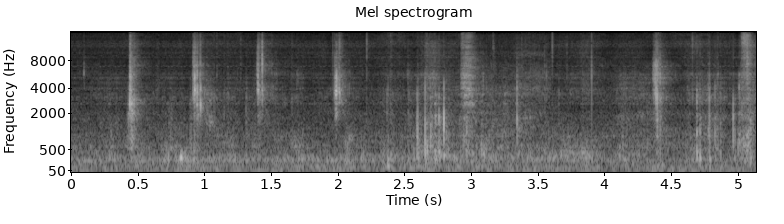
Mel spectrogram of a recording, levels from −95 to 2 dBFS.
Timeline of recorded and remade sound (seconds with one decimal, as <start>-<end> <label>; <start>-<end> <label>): 0.0-2.9 remade; 2.9-3.6 recorded; 3.6-5.1 remade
